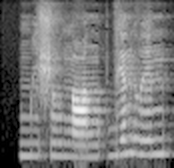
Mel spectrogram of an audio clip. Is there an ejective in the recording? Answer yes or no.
no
